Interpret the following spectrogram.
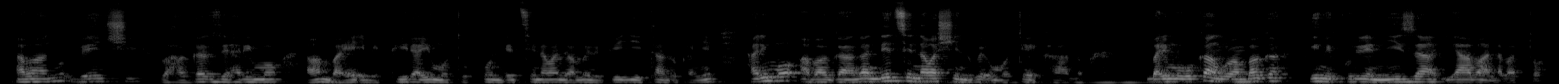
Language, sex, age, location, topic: Kinyarwanda, female, 18-24, Kigali, health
